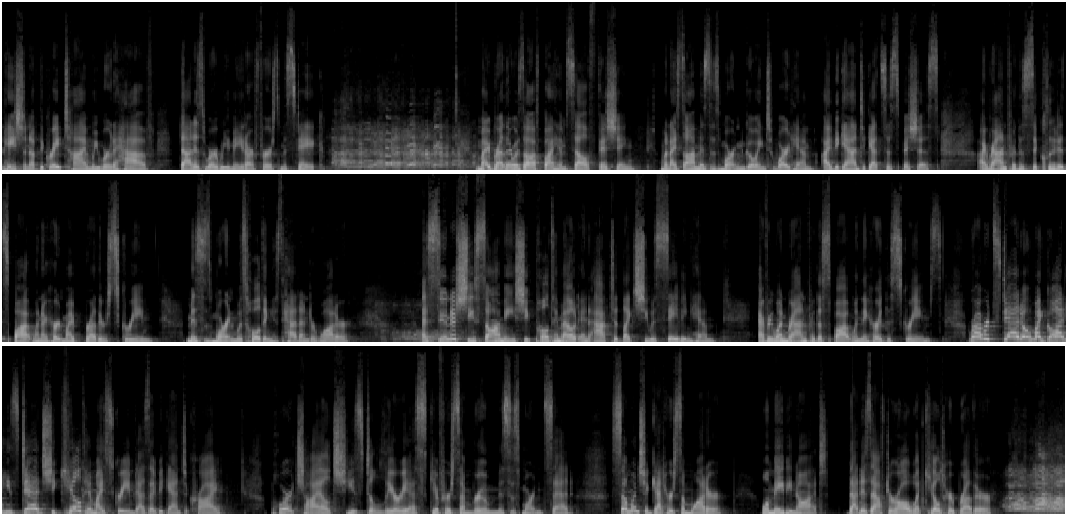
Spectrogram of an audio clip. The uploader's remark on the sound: Recorded live at the Artesian in Regina, SK.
